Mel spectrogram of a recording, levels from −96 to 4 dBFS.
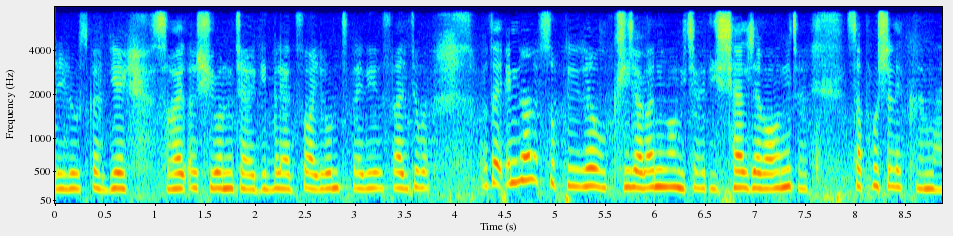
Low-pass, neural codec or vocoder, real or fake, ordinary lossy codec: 7.2 kHz; codec, 16 kHz, 0.8 kbps, ZipCodec; fake; none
